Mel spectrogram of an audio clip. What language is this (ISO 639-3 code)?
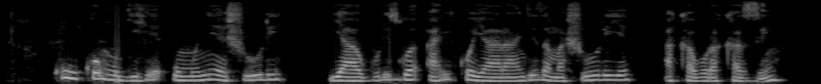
kin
